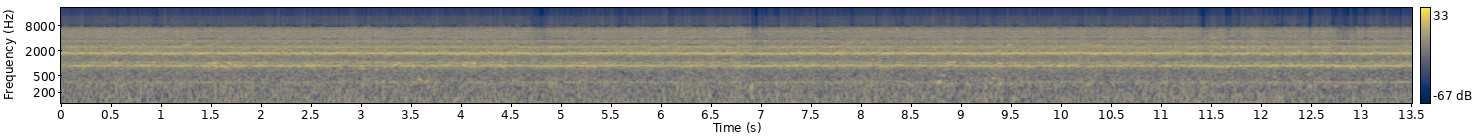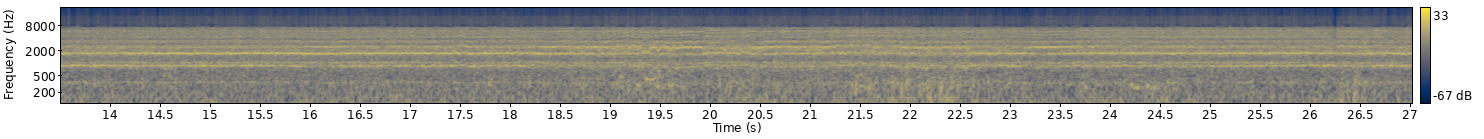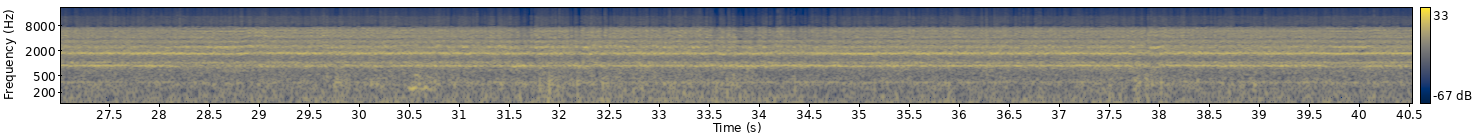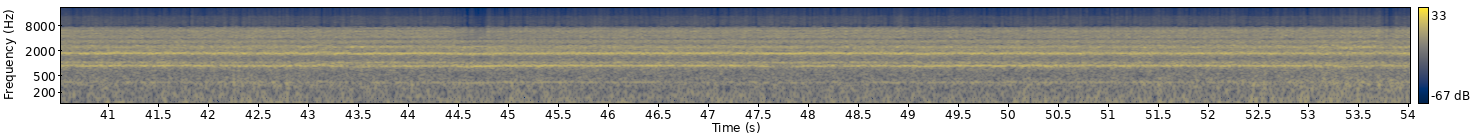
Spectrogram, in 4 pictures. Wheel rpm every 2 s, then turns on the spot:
230, 230, 230, 230, 230, 230, 230, 230, 230, 210, 220, 220, 230, 230, 230, 230, 230, 230, 230, 230, 230, 230, 230, 230, 230, 230, 230.
none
